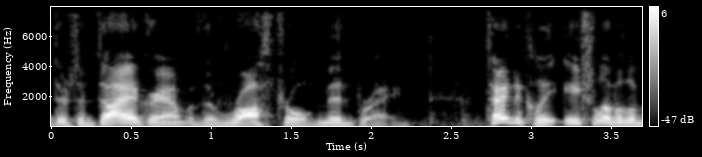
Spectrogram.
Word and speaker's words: rostral: tail or you can remember that rostral rhymes with nostril so the rostral is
